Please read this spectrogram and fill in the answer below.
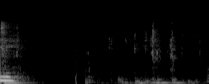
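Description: Typing on a computer keyboard: a run of quick, light keystrokes starting about a second in.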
